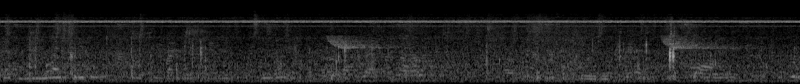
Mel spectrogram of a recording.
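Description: Steady high-pitched drone of insects, with a short falling call heard twice, about three seconds apart.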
